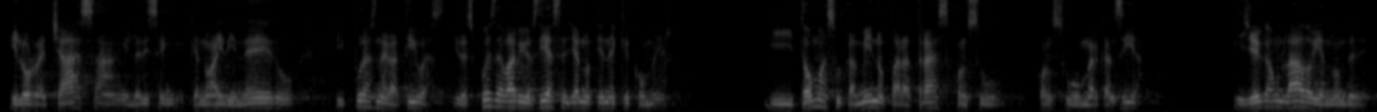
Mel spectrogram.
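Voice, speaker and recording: A man's voice: medium pitch, a bit bright, long reverb tail. A man preaching a sermon in Latin American Spanish, retelling a parable and briefly voicing its characters. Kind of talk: sermon storytelling. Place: church.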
